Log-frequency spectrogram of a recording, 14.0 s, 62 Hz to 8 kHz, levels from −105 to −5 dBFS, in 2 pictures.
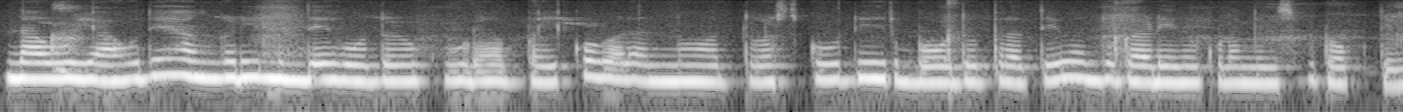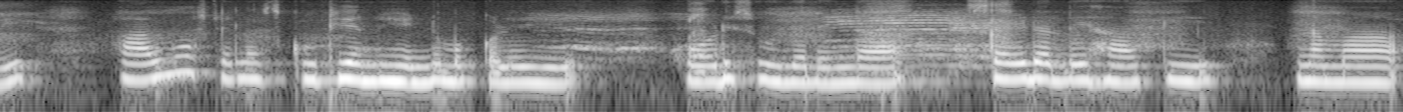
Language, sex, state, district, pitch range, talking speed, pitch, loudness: Kannada, female, Karnataka, Mysore, 230-260 Hz, 115 wpm, 240 Hz, -17 LUFS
